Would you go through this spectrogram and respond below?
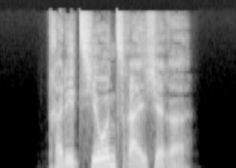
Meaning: inflection of traditionsreich: 1. strong/mixed nominative/accusative feminine singular comparative degree 2. strong nominative/accusative plural comparative degree
- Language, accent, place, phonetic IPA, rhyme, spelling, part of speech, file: German, Germany, Berlin, [tʁadiˈt͡si̯oːnsˌʁaɪ̯çəʁə], -oːnsʁaɪ̯çəʁə, traditionsreichere, adjective, De-traditionsreichere.ogg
